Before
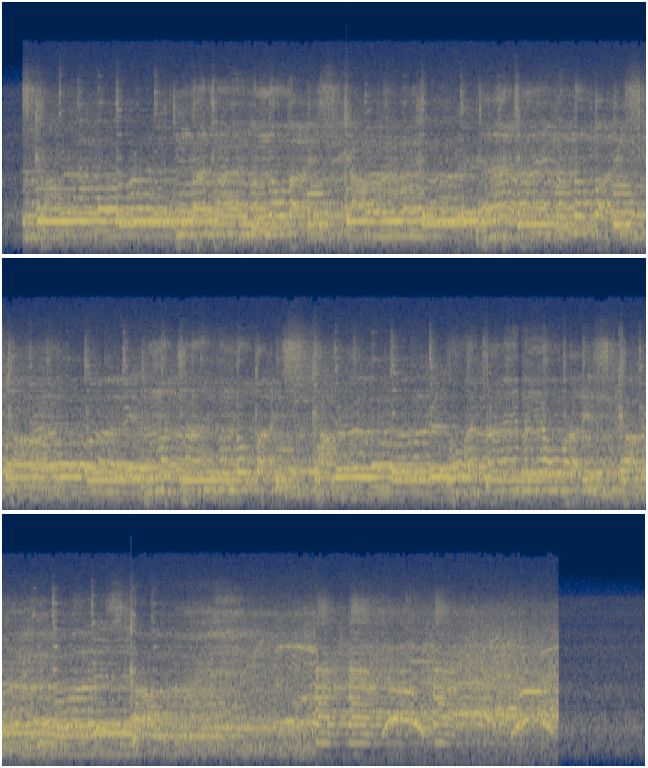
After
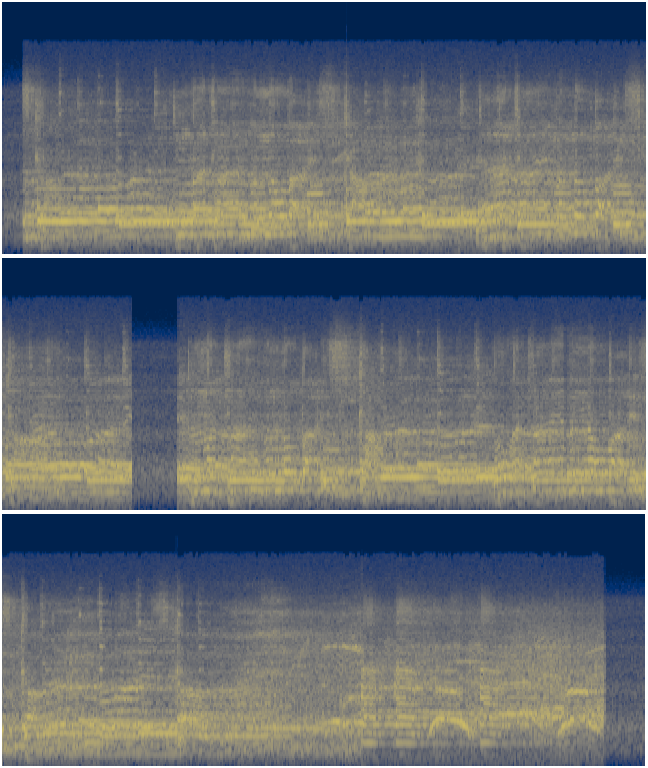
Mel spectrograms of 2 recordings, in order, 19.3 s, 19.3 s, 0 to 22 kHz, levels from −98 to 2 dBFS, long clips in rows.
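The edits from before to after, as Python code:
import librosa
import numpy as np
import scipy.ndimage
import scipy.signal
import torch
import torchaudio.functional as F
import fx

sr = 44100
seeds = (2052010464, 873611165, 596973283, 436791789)

y = fx.edit(x, sr, fx.insert_room_tone(at_s=7.73, length_s=0.46), tone=tone)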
